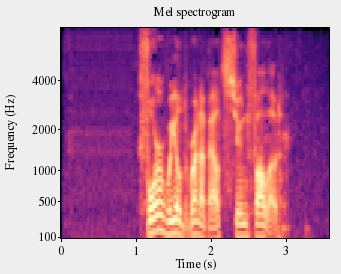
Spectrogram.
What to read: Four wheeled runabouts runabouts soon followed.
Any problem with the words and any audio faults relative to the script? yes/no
yes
